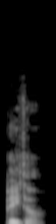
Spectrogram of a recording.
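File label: "peter", Australian English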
